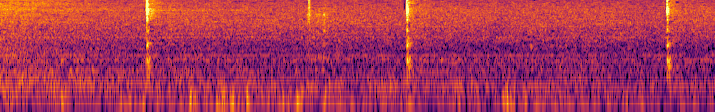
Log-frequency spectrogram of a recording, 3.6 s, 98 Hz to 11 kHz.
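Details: Gallagher B1600 electric fence charger, about 10 J output, repaired, on full power under resistive test loads near 500 ohms: sharp single clicks about every 1.3 seconds, evenly spaced; pulsing normally under load.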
